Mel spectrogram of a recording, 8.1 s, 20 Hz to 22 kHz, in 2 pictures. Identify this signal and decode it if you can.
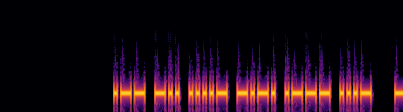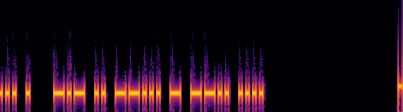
Morse code, heard as a keyed tone, about 34 wpm, 700 Hz. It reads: WD4CJV DE KI7TZH
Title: USA Callsign DE Callsign - 6 Characters - 35wpm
